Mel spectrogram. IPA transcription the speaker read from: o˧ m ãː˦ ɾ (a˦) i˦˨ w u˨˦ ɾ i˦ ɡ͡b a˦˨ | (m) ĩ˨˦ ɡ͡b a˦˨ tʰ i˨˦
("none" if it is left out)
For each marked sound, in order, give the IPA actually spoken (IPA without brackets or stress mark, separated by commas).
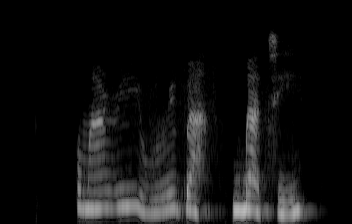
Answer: i˦, n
